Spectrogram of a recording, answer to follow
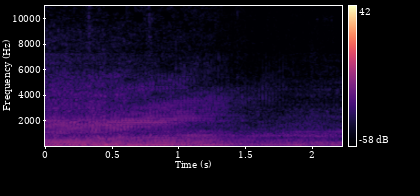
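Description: Motorcycle engine running steadily, easing slightly in level near the end.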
